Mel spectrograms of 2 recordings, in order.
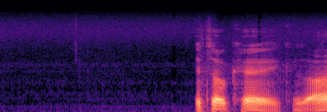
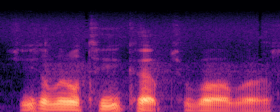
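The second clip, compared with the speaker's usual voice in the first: ordinary delivery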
